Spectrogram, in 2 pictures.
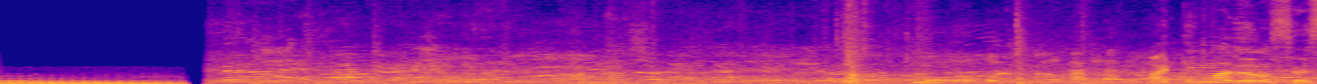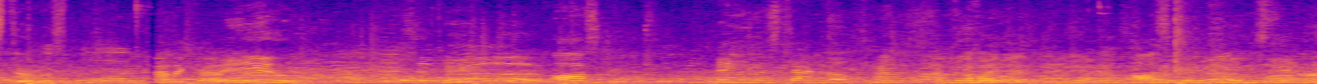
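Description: Many teenagers talk and laugh loudly all at once, close by.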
